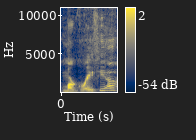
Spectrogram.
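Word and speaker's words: Magrathea: And they're going to find the lost planet of Margrathia, I believe. That's how I pronounce Magrathia.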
